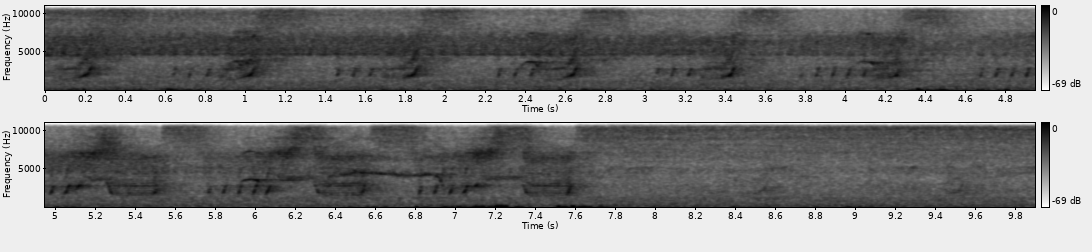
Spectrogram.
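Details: Summer cicada chorus by a Japanese brook: loud rasping pulsed bursts repeated about twice a second over a continuous high-pitched whine, with running water murmuring underneath.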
